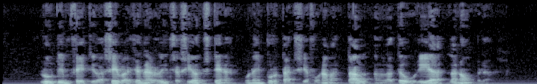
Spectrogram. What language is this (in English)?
Catalan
